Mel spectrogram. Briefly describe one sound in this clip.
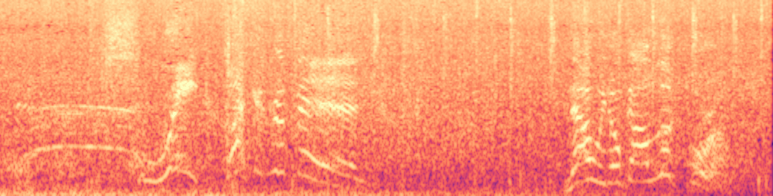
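A man shouts angrily at close range.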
